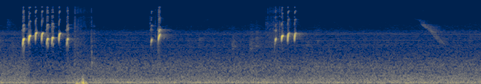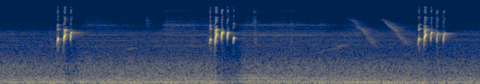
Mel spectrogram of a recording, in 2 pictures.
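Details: European goldfinch, a cage bird, calling in brief bright bursts of clicky twittering chirps every one to two seconds, with a few thin sliding whistles between them in a quiet room.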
